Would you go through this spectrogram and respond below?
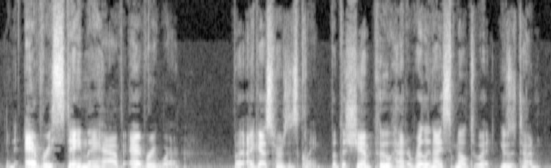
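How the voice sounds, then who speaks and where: A man's voice: fairly low pitch, expressive, fast talker, bright, forceful tone. A man doing a casual game playthrough, reading along and tossing in irreverent, joking asides. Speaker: gaming video host.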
